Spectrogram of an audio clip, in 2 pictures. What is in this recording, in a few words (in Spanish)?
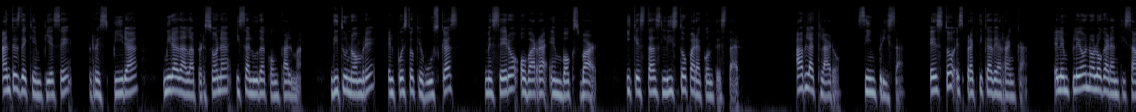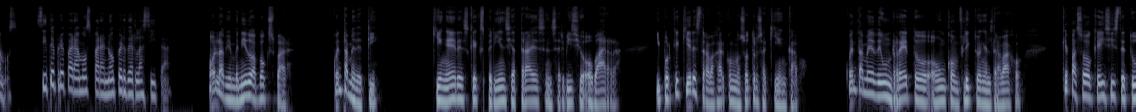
vox bar mock entrevista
